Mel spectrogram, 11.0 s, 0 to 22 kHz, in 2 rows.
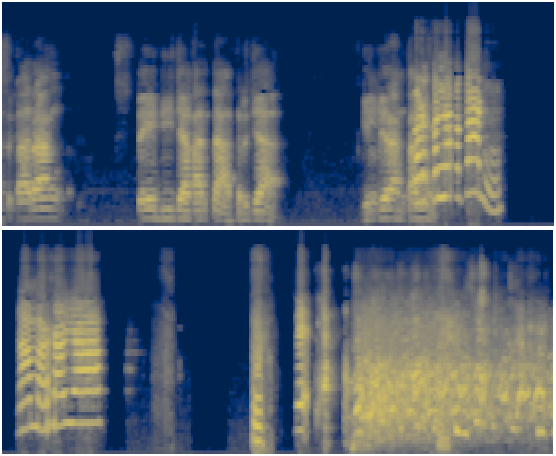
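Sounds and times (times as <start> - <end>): two people laughing: 8.6 - 11.0.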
